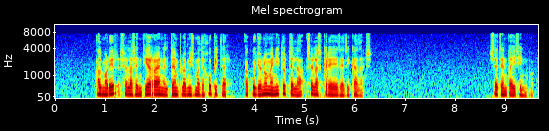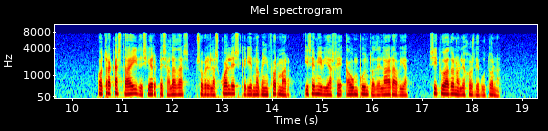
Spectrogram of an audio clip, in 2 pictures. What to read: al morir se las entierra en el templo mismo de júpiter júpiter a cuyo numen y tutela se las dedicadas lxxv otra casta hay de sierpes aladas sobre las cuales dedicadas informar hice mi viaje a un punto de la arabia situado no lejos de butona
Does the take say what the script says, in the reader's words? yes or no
no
